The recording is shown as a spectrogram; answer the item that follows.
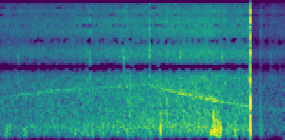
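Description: Hurricane wind and rain on a phone microphone: a steady rushing noise that builds gradually, with a faint whistle falling slowly in pitch through it. A single sharp click near the end.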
